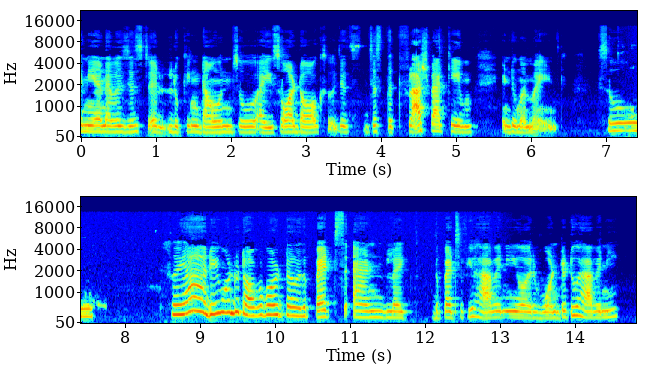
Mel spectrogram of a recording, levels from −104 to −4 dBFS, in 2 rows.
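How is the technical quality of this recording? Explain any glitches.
One glitch stands out. From 7.12 to 13.26 s, faint hiss rises under the speech: digital radio blending to analogue FM, a third-second cross-fade each way with unchanged level.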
